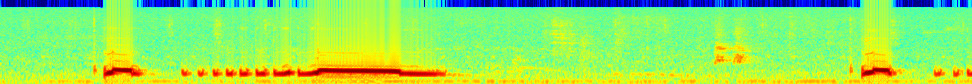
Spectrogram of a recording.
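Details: Ringneck dove of the pelung cooing style: a sharp rising note, then a quick stutter of pulsed low coos leading into one long, drawn-out, level coo that drops at the end, with a new phrase starting near the close.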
